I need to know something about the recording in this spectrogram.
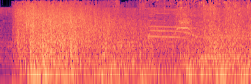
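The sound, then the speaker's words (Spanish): A deep, sustained rumble of thunder rolls on after a sudden onset, broad and heavy like a storm at a distance, with a faint tonal whine drifting through partway; distant thunder and lightning from black storm clouds over a vast plain. “En medio de una inmensa llanura, asediada por nubes negras que amenazaban tormenta. Rayos y truenos a lo lejos.”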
